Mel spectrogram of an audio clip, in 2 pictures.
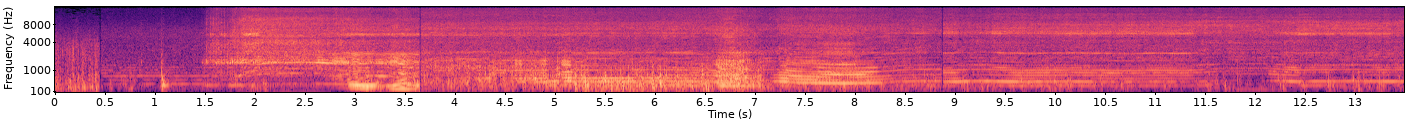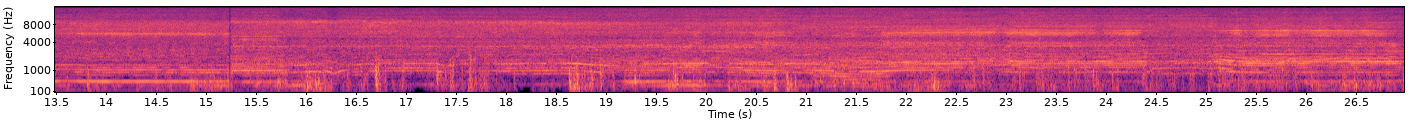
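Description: Corded electric jigsaw cutting a thick wooden plank along curved lines. The motor's whine starts about a second and a half in and rises and falls in pitch as the blade bites and the load changes, over the rasp of the reciprocating blade in the wood.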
